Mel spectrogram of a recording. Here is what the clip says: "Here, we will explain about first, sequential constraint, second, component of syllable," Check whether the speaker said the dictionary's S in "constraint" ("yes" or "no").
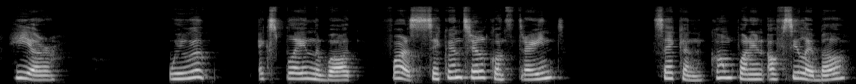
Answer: yes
